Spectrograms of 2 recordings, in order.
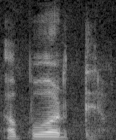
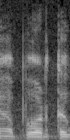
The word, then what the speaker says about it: अपवर्त्य: और बहुत लोग हैं जो इसको गलत प्रोनाउंस करते हैं, अपवर्तक बहुत लोग कहते हैं। मल्टीपल का हिंदी अपवर्तक नहीं होता है, अपवर्त्य होता है, ठीक।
